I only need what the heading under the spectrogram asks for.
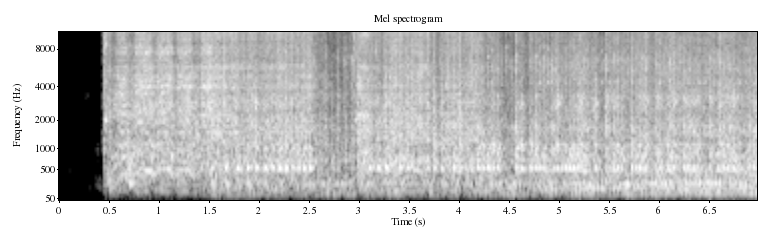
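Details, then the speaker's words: Onan DJB 6 kW diesel generator with a new muffler, cold start in a cold shed at about 48°F with the preheat switch held: it catches within half a second and settles straight into a loud, even diesel clatter. Clean cold start. "it's actually kind of cold in here I'm I'm shivering it's kind of pretty cold in this uh shed so we'll see how well it starts up"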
